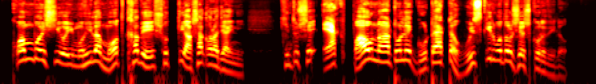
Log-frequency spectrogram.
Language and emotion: Bengali, surprised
